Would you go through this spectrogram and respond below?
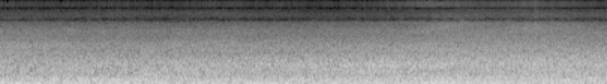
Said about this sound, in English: This is a highway.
